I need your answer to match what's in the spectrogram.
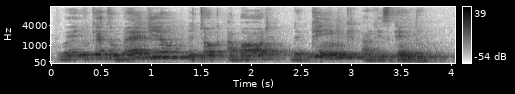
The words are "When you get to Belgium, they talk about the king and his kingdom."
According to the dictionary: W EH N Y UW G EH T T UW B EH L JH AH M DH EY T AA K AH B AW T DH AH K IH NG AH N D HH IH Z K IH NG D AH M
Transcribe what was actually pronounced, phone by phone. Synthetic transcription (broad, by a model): W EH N Y UW G EH T T UW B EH JH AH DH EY T AA K AH B AW T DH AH K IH NG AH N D HH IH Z K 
